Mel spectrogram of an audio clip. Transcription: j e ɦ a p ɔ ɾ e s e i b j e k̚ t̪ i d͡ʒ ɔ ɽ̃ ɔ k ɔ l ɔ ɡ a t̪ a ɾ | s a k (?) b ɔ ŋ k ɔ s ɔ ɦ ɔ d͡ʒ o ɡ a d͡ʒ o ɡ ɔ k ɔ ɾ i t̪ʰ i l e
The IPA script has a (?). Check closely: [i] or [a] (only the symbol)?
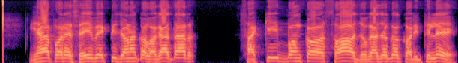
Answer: i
